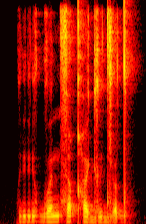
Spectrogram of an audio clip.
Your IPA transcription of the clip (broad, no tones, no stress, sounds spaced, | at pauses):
rʲ o ɡʷ æ n s i qʰ e ɡʲ u dʲ ɒ d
